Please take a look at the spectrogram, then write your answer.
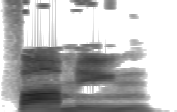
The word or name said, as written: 发明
